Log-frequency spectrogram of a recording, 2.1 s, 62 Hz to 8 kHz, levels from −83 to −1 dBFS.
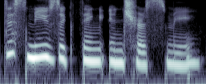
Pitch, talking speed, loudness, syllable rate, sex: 240 Hz, 145 wpm, -14 LUFS, 4.2 syllables/s, female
